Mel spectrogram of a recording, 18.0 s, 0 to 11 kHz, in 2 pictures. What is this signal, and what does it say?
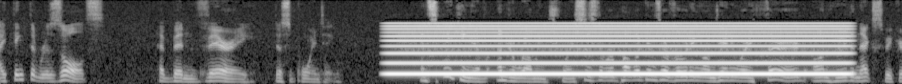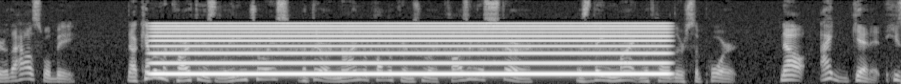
Ship horn signal, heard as a ship's horn, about 420 Hz, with speech in English. 2 long. At sea: a vessel under power that has stopped in fog.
